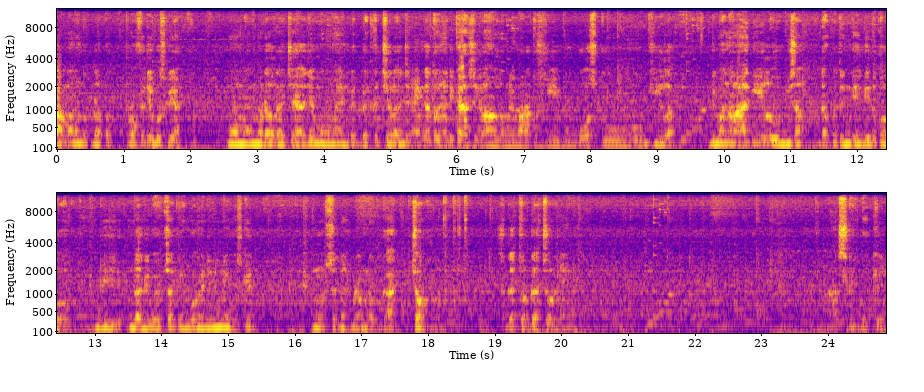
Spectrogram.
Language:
Indonesian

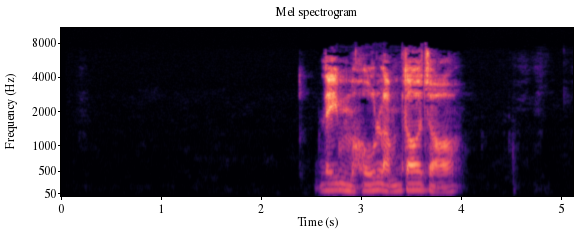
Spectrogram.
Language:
Cantonese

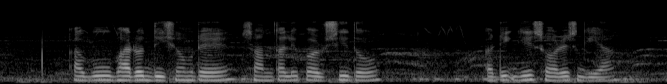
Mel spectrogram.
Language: Santali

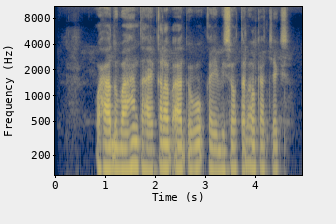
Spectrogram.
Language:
Somali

